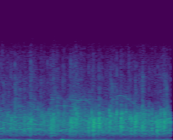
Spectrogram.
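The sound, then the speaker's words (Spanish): Audience applause at a municipal accountability event in Flandes, Tolima, an even, moderately quiet stream of clapping that continues without pause and has no talk over it. “como es el doctor Teléfono Bernal Velázquez, para quien pido un fuerte aplauso.”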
